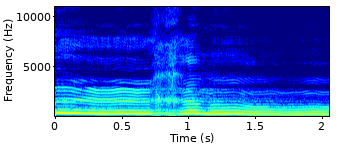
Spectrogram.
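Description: A man singing unaccompanied into a microphone. He holds a long note, breaks briefly about a second in, then carries on with a wavering, ornamented melody.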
